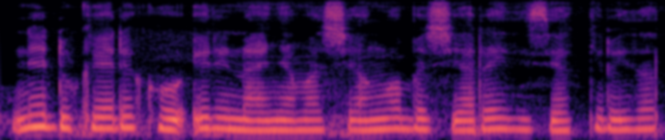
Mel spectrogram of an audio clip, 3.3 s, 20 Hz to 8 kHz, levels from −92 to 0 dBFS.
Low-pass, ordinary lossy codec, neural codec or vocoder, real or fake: none; none; none; real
